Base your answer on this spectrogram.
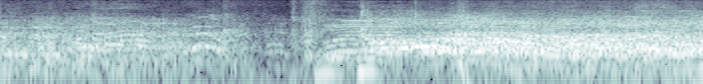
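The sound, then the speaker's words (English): A single short thud as a donut thrown toward the crowd strikes a light and then hits a woman, half-buried in loud crowd chatter and shouting that swells right after the impact. “He hit a light and then hit a lady.”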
